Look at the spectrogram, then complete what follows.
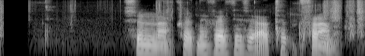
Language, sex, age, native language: Icelandic, male, 30-39, Icelandic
